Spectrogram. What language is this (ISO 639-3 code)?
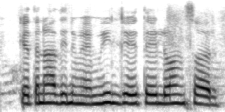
mai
